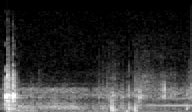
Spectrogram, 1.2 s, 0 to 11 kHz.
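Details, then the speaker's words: 1993 IROC Daytona running MS3 engine management, trying to get it to run: at key-on, brief thin electric whine with faint clicks as the fuel pump primes for 2 seconds, engine not running. "pump primes 2 seconds okay"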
